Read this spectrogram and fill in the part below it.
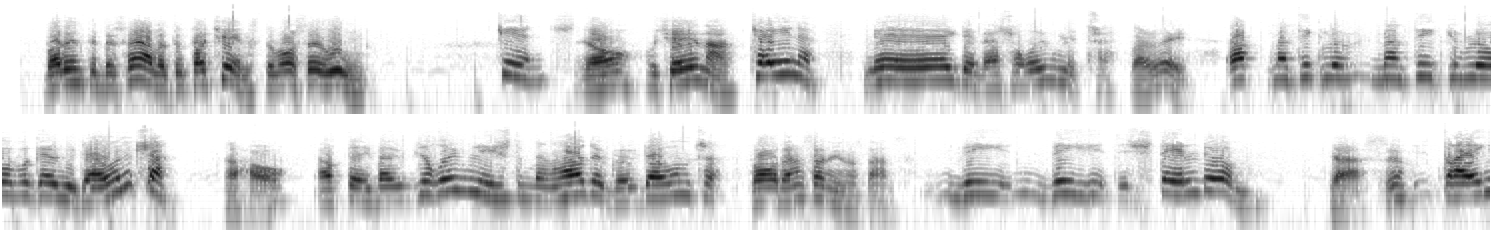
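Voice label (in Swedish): Maglarp Skåne, Svenska sagor dialekter; Folkminnen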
